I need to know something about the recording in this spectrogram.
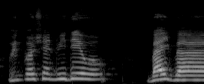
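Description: An older woman speaks cheerfully close by.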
